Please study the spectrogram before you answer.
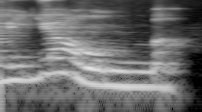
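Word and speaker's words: יום: wrote in other words the yud sounds like a y and that vav with the dot on top is the vowel it's coming before so it has to sound like the y and then you just have the memso feet so yom that's how that's that's literally how you get there okay yes okay mary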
